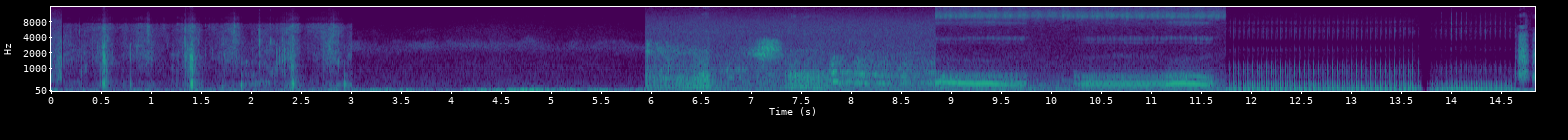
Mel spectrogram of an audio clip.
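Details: Puppies of small breeds (Pomeranian, Chihuahua, Maltipoo, Poodle, Bichon Frisé) barking and playing: a quick series of sharp yips, then a stretch of rising and falling whimpers, cut together from several scenes with shifting background noise.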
